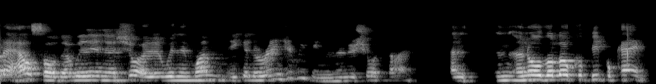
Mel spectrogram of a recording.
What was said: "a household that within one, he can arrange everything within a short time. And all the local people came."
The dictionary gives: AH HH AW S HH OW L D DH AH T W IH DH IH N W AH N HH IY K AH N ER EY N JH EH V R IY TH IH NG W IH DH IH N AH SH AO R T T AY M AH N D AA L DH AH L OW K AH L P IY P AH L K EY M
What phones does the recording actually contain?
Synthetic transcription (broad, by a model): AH HH AW S HH OW L D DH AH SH W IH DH IH N W AH N HH IY K AH N ER EY N JH EH V R IY TH IH NG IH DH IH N AH SH AO R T T AY M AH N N AA L DH AH L OW K L P IY P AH L K EY M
